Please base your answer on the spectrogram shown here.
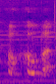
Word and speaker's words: jojoba: It says it's packed with sea buckthorn berry, which is chock full of omegas, and I think it's pronounced jojoba oil. I don't think you pronounce them as J's.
